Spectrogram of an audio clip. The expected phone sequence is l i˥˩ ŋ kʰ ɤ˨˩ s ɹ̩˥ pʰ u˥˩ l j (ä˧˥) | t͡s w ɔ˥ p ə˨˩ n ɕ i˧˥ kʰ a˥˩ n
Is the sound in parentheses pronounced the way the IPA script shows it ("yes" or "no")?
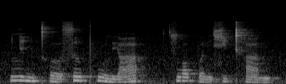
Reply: yes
